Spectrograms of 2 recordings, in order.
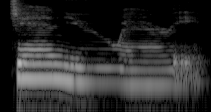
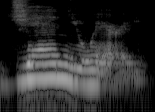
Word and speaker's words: January: you're pronouncing each syllable January the emphasis is on the first syllable and the add as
